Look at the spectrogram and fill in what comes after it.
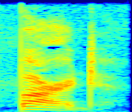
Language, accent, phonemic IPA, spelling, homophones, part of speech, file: English, US, /bɑɹd/, bard, barred, noun / verb, En-us-bard.ogg
- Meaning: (noun) 1. A professional poet and singer, like among the ancient Celts, whose occupation was to compose and sing verses in honor of the heroic achievements of princes and brave men 2. A poet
